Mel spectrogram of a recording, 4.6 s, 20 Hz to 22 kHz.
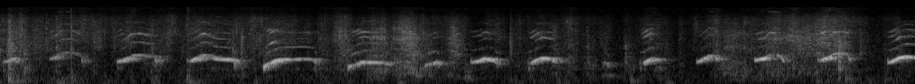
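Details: A litter of 4-week-old white (English cream) golden retriever puppies whimpering, with short, high, arched squeals overlapping one another.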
